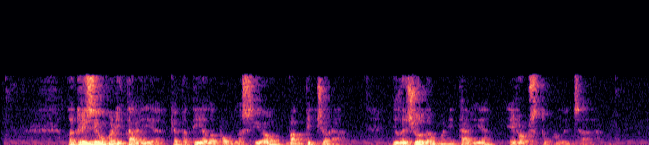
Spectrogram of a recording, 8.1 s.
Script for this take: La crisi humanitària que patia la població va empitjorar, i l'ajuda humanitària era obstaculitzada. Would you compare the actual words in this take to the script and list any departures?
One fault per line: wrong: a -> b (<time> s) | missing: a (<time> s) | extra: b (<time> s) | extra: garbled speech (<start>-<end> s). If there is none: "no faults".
no faults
